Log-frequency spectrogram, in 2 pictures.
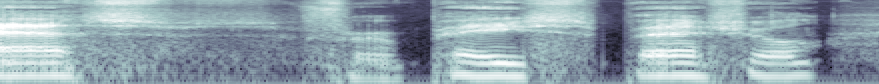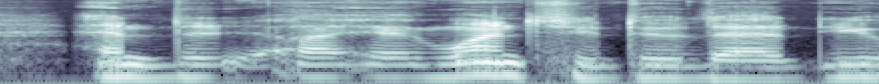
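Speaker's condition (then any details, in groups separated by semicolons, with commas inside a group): ALS; abnormally slow voice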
